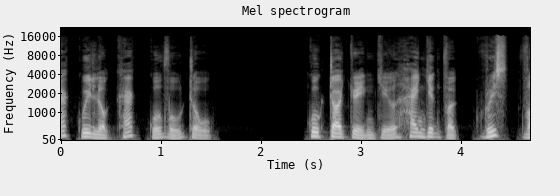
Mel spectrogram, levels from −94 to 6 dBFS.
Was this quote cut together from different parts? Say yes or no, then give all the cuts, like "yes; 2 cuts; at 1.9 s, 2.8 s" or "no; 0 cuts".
no; 0 cuts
